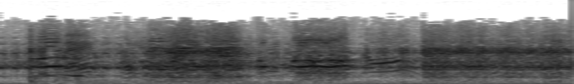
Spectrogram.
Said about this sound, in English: We're fortunate. That interference was caused by a government station coming on the air on the same wavelength. It's the method used to block out these broadcasts.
